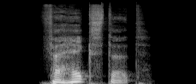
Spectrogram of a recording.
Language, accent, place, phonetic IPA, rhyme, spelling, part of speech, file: German, Germany, Berlin, [fɛɐ̯ˈhɛkstət], -ɛkstət, verhextet, verb, De-verhextet.ogg
- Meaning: inflection of verhexen: 1. second-person plural preterite 2. second-person plural subjunctive II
